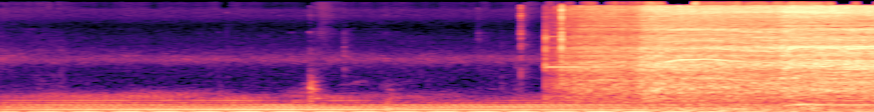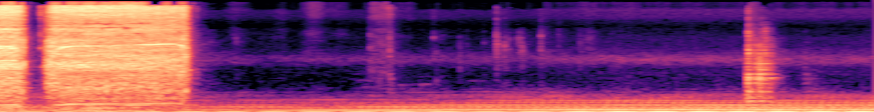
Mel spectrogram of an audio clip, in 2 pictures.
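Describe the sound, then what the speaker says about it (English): A power drill pre-drilling and driving screws into wood whines loudly for about three seconds, briefly cuts out, then finishes a screw over a steady background hum. "I'm going to go ahead and pre-drill and screw this in"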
